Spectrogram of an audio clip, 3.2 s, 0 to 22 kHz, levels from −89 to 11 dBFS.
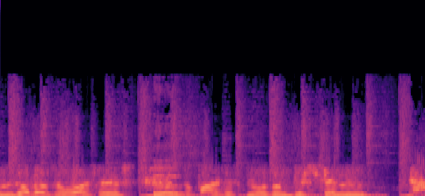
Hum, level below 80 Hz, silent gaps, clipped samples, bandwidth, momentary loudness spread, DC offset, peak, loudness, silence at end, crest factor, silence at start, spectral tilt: none; -32 dBFS; none; under 0.1%; 14 kHz; 3 LU; under 0.1%; -8 dBFS; -20 LUFS; 0 s; 12 dB; 0 s; -5 dB/octave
